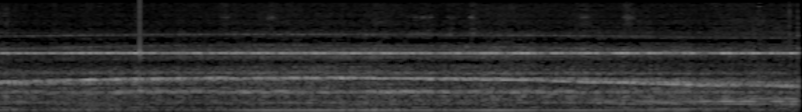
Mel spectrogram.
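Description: Sustained synthesizer pad: a held tone that slowly bends up and then back down, over a low bass drone, with a thin steady high tone above.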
